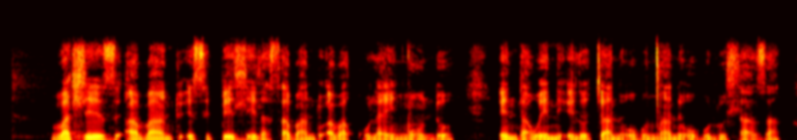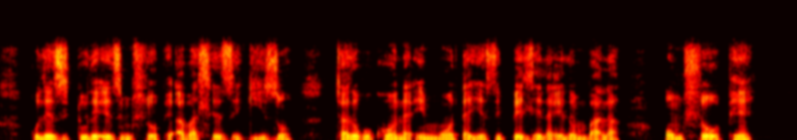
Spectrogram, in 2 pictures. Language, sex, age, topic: North Ndebele, male, 25-35, health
